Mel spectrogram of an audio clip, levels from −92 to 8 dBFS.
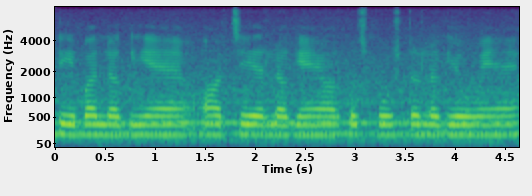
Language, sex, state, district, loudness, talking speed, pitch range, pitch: Hindi, female, Chhattisgarh, Raipur, -13 LUFS, 170 wpm, 175-180 Hz, 175 Hz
